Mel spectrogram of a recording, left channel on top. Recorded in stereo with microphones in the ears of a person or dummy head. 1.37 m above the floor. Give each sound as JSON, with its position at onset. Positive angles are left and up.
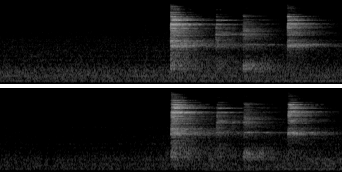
{"t": 1.7, "sound": "cutlery clinking", "side_deg": 45, "distance_m": 1.3}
